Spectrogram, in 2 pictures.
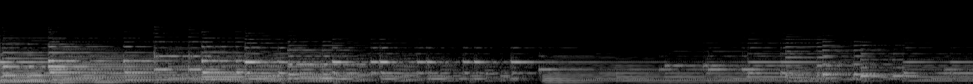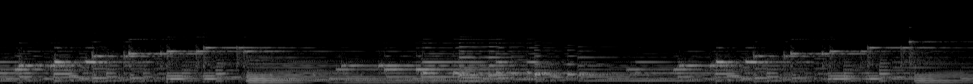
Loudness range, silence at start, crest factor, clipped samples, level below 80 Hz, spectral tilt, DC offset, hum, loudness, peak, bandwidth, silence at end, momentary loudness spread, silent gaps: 10 LU; 0 s; 22 dB; under 0.1%; -62 dBFS; -5.5 dB/octave; under 0.1%; none; -35 LUFS; -12 dBFS; 6.4 kHz; 0 s; 15 LU; none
